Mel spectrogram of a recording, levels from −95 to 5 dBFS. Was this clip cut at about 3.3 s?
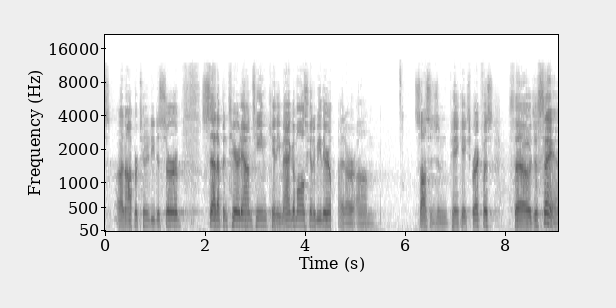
no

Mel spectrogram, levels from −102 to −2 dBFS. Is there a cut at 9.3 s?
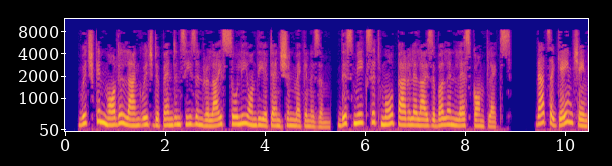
no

